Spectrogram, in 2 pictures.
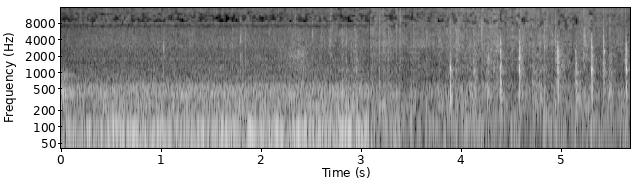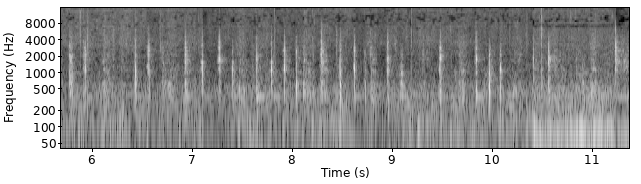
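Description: Chopped curry leaves drop into hot oil in a pan for a quick egg rice: a constant frying hiss builds into a dense run of sharp crackles and pops through the second half, close and loud, with no talking.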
